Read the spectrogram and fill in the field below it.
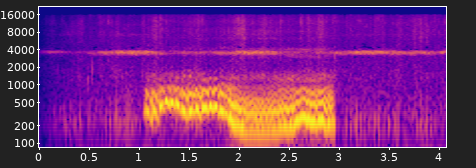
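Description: A cat meows loudly in a long, wavering cry.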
